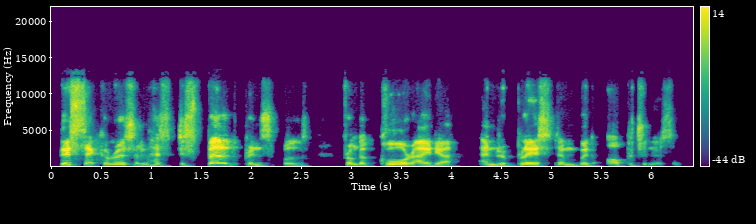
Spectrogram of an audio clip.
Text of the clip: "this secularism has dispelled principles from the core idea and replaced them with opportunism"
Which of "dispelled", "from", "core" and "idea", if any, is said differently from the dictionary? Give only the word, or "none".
none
